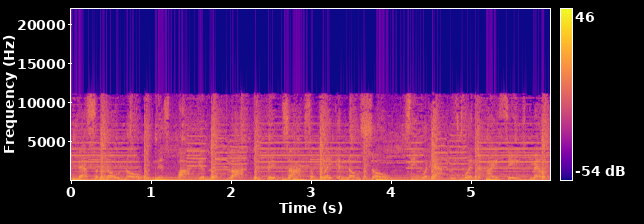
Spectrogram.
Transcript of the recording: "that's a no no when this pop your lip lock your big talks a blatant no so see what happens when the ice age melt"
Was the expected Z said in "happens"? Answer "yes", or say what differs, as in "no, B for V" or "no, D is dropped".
yes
